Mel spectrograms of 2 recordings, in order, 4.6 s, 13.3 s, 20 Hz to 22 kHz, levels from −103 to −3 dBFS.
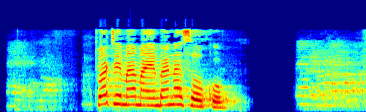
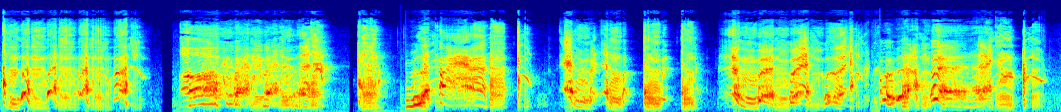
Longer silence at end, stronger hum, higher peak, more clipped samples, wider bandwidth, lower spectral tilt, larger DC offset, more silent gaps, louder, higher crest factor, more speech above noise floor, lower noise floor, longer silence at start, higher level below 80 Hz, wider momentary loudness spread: second, 0 s vs 0.2 s; neither; about the same, 0 dBFS vs 0 dBFS; neither; second, 8 kHz vs 15 kHz; about the same, -2 dB/octave vs -2.5 dB/octave; neither; first, 3.24-3.66 s vs none; first, -11 LUFS vs -18 LUFS; about the same, 16 dB vs 18 dB; first, 37 dB vs 26 dB; first, -48 dBFS vs -43 dBFS; about the same, 0.15 s vs 0.05 s; about the same, -62 dBFS vs -66 dBFS; first, 21 LU vs 10 LU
